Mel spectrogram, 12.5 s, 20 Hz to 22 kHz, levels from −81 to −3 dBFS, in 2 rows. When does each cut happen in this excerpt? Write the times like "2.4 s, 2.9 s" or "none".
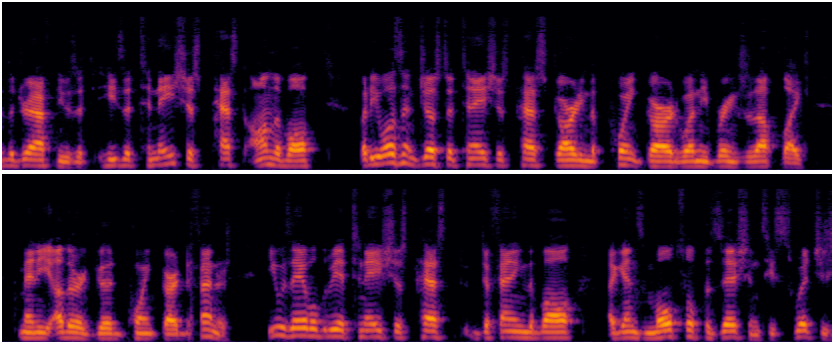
none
